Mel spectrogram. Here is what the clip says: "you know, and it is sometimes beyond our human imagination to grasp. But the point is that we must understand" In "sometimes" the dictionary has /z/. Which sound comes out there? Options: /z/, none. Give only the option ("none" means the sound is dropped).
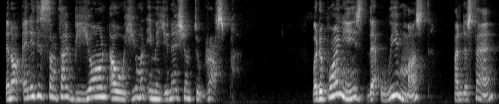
none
